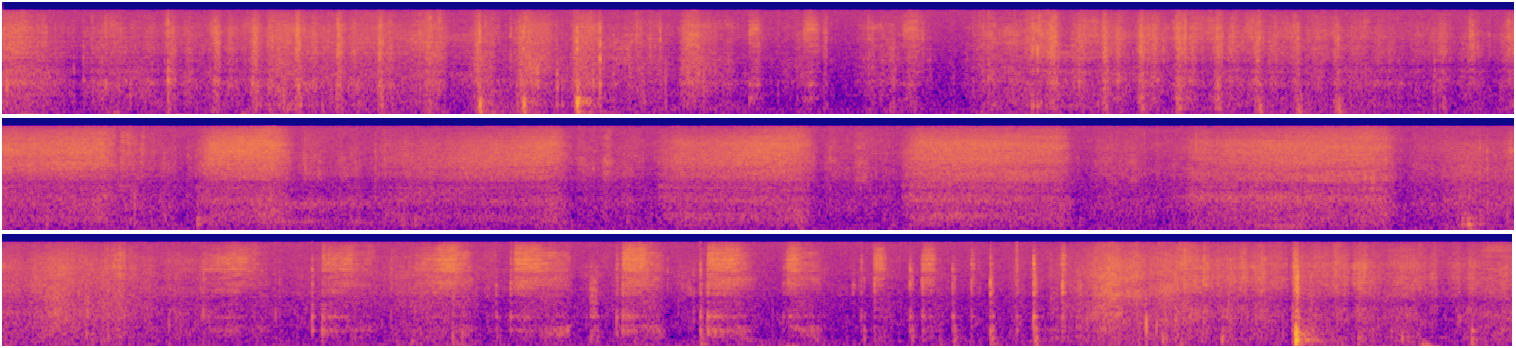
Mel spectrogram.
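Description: Paper towel rubbing and scuffing over a wet water-slide decal on a gessoed wooden panel, soft and irregular, as the decal is pressed flat and bubbles are worked out from under it. A sharp click near the end.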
